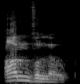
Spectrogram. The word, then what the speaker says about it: envelope: show you real quick to begin with the two pronunciations again these two sounds these two symbols are for this letter the first one envelope right my cousin sent me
